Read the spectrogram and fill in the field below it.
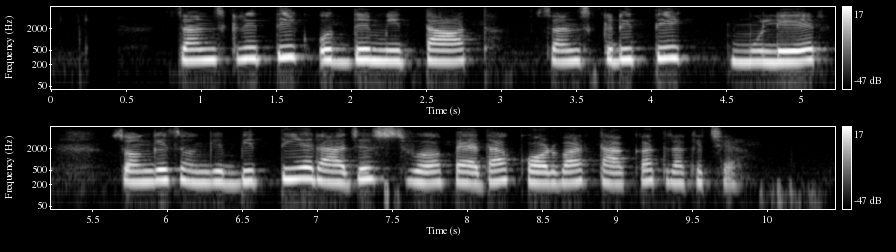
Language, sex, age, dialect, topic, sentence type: Magahi, female, 18-24, Northeastern/Surjapuri, banking, statement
